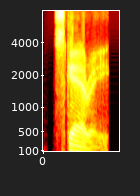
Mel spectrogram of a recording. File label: "scary", British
